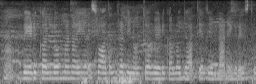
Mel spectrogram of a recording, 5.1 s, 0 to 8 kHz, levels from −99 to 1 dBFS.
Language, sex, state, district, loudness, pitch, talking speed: Telugu, female, Telangana, Karimnagar, -29 LUFS, 200 Hz, 95 wpm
